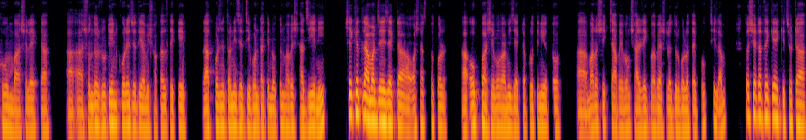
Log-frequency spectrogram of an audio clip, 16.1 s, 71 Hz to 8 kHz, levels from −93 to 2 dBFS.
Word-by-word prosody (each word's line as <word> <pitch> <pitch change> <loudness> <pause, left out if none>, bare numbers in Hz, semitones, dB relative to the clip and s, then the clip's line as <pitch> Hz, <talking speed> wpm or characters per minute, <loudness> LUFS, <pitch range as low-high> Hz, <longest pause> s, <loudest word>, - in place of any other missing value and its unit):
ঘুম 110 -2 0
বা 95 - 0
আসলে 100 +1 -4
একটা 95 0 -5 0.5
আ - - 0 0.2
আ - - -1
সুন্দর 110 +1 +2
রুটিন 120 +2 +3
করে, 115 0 +3
যদি 110 0 0
আমি 105 - 0
সকাল 105 +2 -3
থেকে 110 +1 -2 0.5
রাত 100 0 +1
পর্যন্ত 110 -2 +1
নিজের 110 -1 +1
জীবনটাকে 105 0 0
নতুনভাবে 110 +2 -1
সাজিয়ে 105 +2 +1
নিই। 115 +6 +4 0.5
সেক্ষেত্রে 165 0 +4
আমার 135 -1 +7
যে 130 - +5
এই - - +8
যে 125 - +7
একটা 120 0 +1 0.3
অস্বাস্থ্যকর 115 0 -3 0.4
আ - - +3 0.2
অভ্যাস 115 -2 +2
এবং 105 +1 0
আমি 105 +1 +2
যে 105 - +2 0.3
প্রতিনিয়ত 110 -2 -1 0.5
আ - - -1 0.2
মানসিক 110 +1 -2
চাপ 105 -2 -2
এবং 105 +1 -1
শারীরিকভাবে 100 +1 -1
আসলে 100 +1 -3
দুর্বলতায় 100 -1 0
ভুগছিলাম। 115 -2 -3 0.4
তো - - -9
সেটা 155 -1 +3
থেকে 150 0 +3
কিছুটা 125 0 +1
110 Hz, 165 wpm, -23 LUFS, 100-115 Hz, 0.5 s, এই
